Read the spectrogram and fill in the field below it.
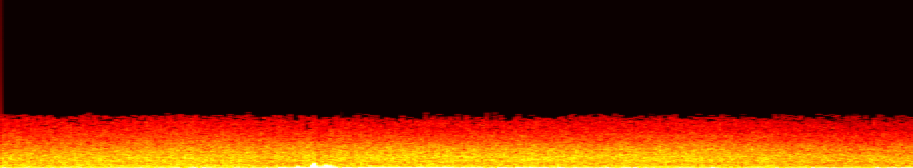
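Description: A river rushes and splashes steadily outdoors.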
